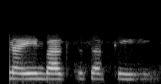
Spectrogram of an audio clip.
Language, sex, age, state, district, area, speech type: Urdu, female, 18-30, Uttar Pradesh, Gautam Buddha Nagar, rural, conversation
